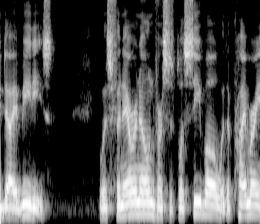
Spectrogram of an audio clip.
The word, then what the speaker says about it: finerenone: The drug's name is finerenone. Note that it rhymes with spironolactone and eplerenone.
